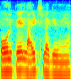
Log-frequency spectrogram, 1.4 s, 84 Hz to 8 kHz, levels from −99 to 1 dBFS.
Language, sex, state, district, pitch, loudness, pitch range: Hindi, male, Chhattisgarh, Korba, 125 Hz, -16 LUFS, 115-130 Hz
